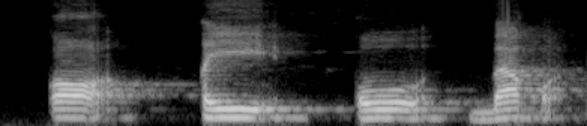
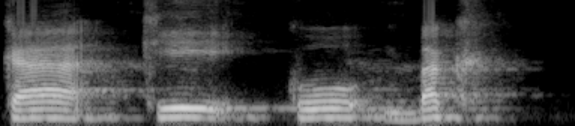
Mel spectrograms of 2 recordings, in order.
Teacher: huruf qaf jahar tidak keluar nafas, huruf kaf itu hamas ya. Hamas yaitu dengan menghembuskan nafas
